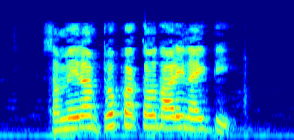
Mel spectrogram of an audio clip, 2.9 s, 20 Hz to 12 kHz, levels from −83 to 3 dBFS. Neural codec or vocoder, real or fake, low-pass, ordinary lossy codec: none; real; 7.2 kHz; AAC, 32 kbps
